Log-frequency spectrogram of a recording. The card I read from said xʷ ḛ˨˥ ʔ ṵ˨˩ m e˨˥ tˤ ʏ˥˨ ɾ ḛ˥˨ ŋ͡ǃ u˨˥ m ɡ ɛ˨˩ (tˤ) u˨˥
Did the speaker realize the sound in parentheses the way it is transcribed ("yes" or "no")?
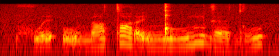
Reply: no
